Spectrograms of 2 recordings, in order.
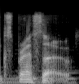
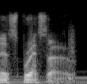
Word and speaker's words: espresso: all intents and purposes when people say expresso when they mean espresso I have a co-worker who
